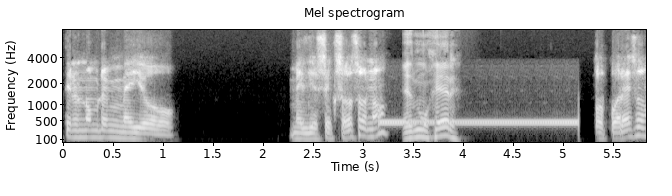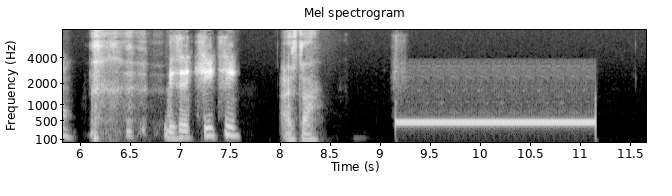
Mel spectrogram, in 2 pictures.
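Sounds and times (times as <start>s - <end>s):
speech: 0.0s - 1.2s, 2.3s - 4.1s, 5.3s - 8.4s
telephone dial tone while a call is being placed: 4.0s - 5.2s, 9.2s - 11.2s
laughter: 6.1s - 6.8s.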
